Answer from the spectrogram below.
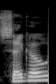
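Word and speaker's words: Segoe: Is it Sego it's pronounced? – Oh, yeah.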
